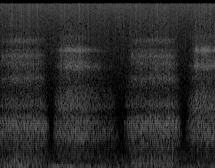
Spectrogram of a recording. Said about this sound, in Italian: Sul mezzo si diffonde un dolcissimo russare, ipnotico, psichedelico.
